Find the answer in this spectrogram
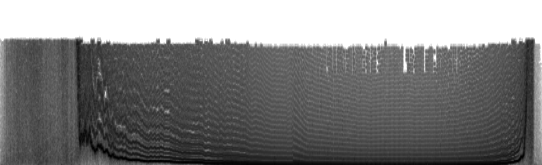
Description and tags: A czech guy named "staney the robot man" who lives in Prague build this little synth. It's completely handmade and consists of a bunch of analog circuitry that when powered creates strange oscillations in current. It's also built into a Seseame Street toy saxiphone. A long strange sound.
drone, synth, analog, circuit-bent, long, noise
